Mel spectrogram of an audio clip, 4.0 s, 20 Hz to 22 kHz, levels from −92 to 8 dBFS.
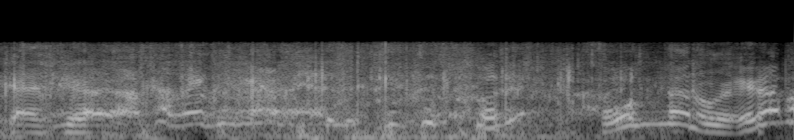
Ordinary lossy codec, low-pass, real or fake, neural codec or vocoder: none; 7.2 kHz; fake; codec, 24 kHz, 3 kbps, HILCodec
